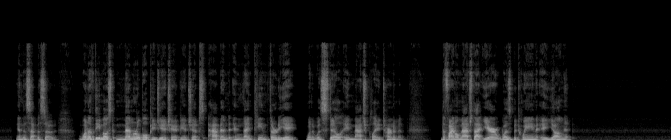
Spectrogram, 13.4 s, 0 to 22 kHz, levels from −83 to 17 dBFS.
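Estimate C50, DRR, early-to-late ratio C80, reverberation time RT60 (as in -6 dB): 18.5 dB, 7.5 dB, 37.5 dB, no single decay rate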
